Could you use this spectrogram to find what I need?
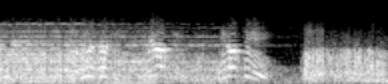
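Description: A man cries out in anguish.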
